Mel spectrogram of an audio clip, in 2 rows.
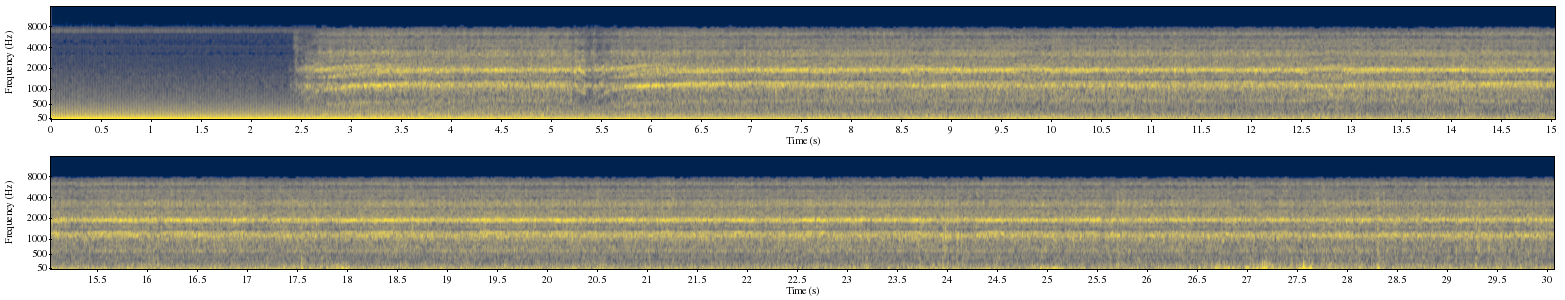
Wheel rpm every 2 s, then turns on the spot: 0, 100, 150, 160, 160, 160, 160, 160, 160, 160, 160, 160, 160, 160, 160.
none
